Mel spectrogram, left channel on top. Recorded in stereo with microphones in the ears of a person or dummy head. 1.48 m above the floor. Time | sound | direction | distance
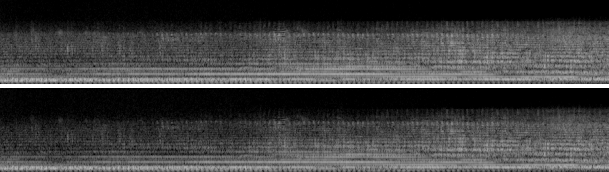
0.0 | a helicopter | 35° left (ahead or behind) | ?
